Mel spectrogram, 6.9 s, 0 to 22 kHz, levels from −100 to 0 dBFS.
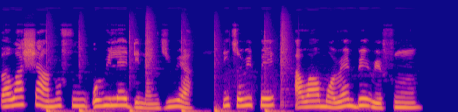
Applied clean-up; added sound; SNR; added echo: classical method Wiener filter.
